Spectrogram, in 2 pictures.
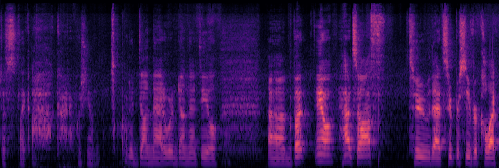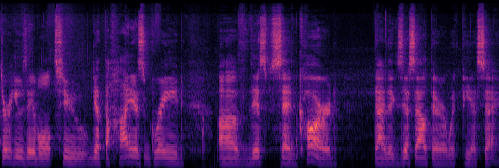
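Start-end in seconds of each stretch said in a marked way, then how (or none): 0.5-3.3 put-on muttering under breath, quieter. Retelling leaving the show after missing a card deal: imitating muttering under breath. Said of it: "muttering under my breath".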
